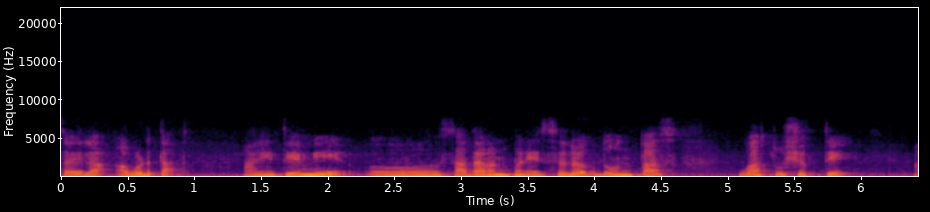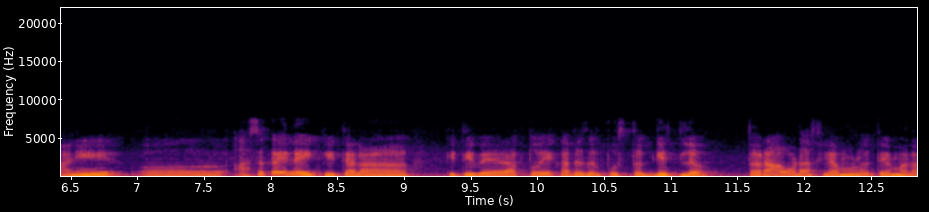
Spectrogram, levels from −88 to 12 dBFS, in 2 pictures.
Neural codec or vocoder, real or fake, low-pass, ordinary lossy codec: codec, 16 kHz, 8 kbps, FreqCodec, smaller model; fake; none; none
